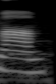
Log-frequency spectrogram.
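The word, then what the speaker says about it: ma'am: majesty and afterwards as mum ms dolby explained that pronunciation should rhyme with ham not harm and guests must revert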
